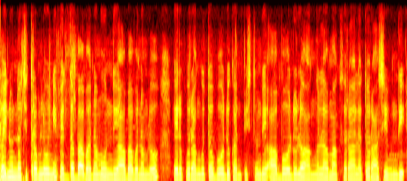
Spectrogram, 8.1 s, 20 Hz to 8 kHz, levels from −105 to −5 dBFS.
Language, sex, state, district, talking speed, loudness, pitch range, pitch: Telugu, female, Telangana, Adilabad, 125 wpm, -16 LUFS, 195-210 Hz, 200 Hz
